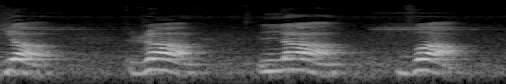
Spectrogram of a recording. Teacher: अंतस व्यंजन में वो पूरी तरह से स्पर्श नहीं करती। यही कारण है कि इसको हम अर्ध स्वर भी कहते हैं।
